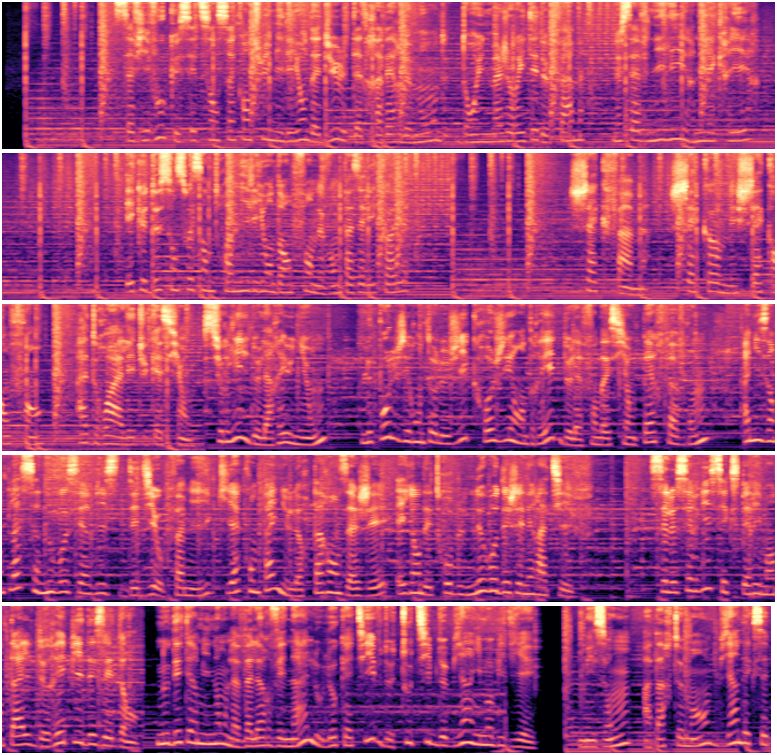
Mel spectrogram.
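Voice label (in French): Institutionnel Narration, French voice over; Showreel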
